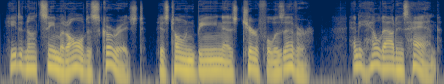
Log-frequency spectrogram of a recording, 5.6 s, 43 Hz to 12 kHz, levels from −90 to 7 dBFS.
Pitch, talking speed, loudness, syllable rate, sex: 110 Hz, 215 wpm, -16 LUFS, 5.1 syllables/s, male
